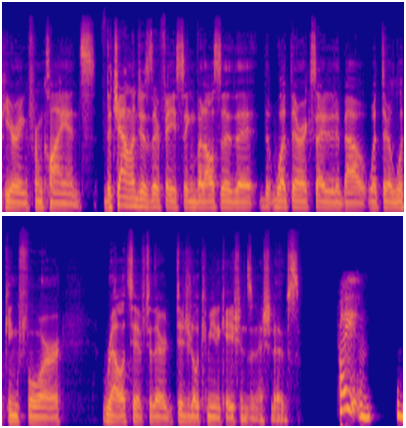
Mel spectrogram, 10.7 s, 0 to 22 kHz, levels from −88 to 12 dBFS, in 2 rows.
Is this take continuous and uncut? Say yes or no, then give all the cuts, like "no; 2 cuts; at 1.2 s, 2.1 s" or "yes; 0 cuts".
yes; 0 cuts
